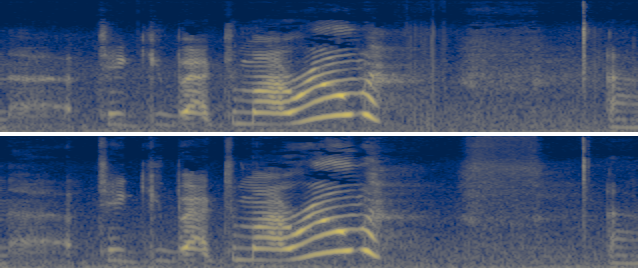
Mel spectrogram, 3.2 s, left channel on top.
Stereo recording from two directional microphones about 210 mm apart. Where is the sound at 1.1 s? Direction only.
20° right (ahead or behind).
